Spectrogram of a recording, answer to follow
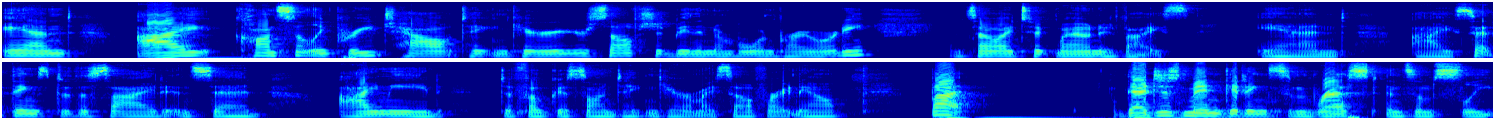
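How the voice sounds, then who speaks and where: Vocal fry runs through this very clean recording with a silent background, delivered at a moderate pace with ordinary pitch variation. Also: woman. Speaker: podcast host for teacher business owners. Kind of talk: casual podcast monologue; scripted show intro.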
